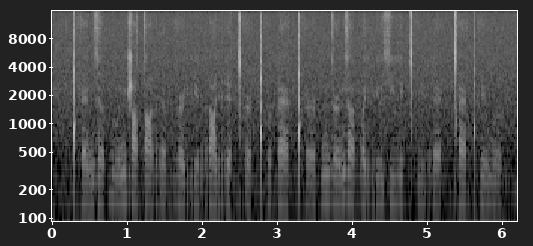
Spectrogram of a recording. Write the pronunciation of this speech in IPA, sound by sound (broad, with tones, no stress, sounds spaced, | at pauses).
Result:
ǃʰ ɛ˨˩ n z ə˧˩˧ ɓ u˧˩˧ n d͡ʒ ɪ˧˩˧ tˤ ʌ˨˩ r ə˧˩˧ bʱ ə˞˧˩˧ rʲ ə˨˩ r ɑ˧˩˧ rʲ ɑ˧˩˧ ǀʰ ə˞˧˩˧ ǃʰ ʊ˧˩˧ b æ˧˩˧ ǃʰ ə˞˨˩ | n d ə˞˧˩˧ n z ʌ˧˩˧ b ʌ˨˩ rʲ u˨˩ sʲ u˧˩˧ lʲ ɛ˨˩ ǀʰ i˨˩ r ɛ˨˩ | ǀ æ˨˩ ǃʰ ɪ˧˩˧ w ʊ˨˩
